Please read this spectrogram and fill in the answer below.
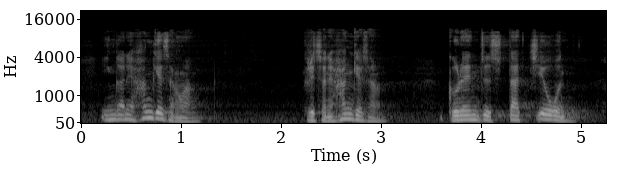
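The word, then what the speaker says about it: Grenzsituation: 한계상 그랜즈 스타찌오 독일어로 STION는 찌오온으로 발음합니다. 그랜저스타찌온 그랜저스타 찌오낸 뭐예요?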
